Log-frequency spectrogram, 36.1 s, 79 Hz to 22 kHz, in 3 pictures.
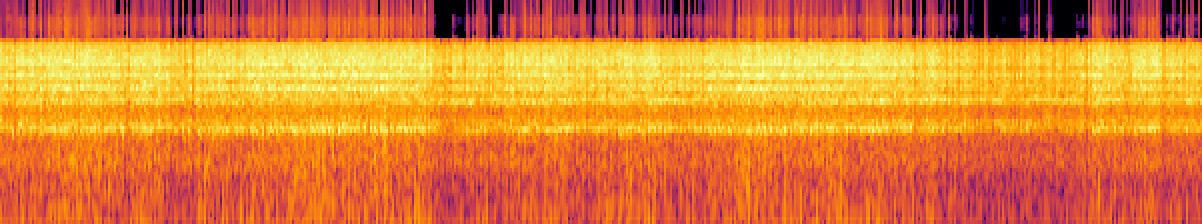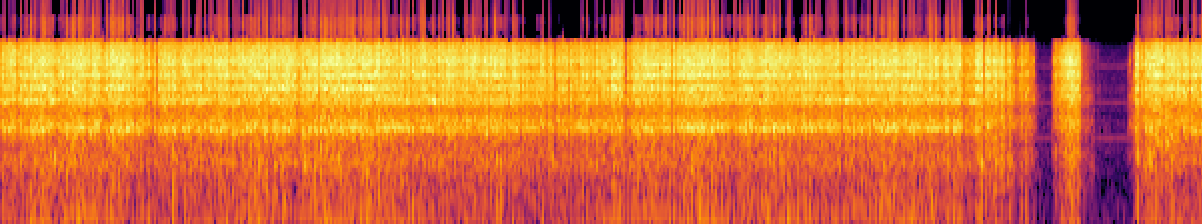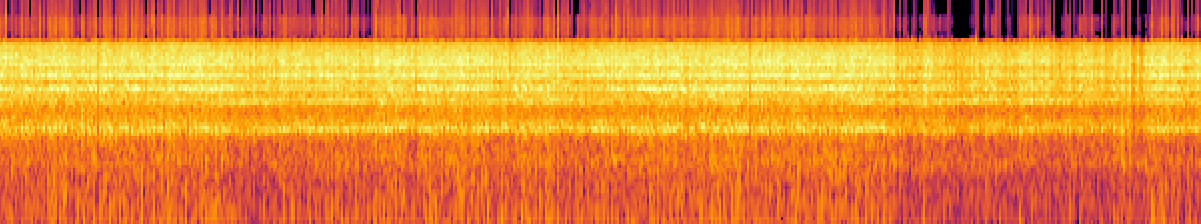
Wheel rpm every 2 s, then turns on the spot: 230, 220, 230, 220, 230, 230, 230, 230, 230, 230, 220, 60, 210, 220, 220, 220, 220, 230.
none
